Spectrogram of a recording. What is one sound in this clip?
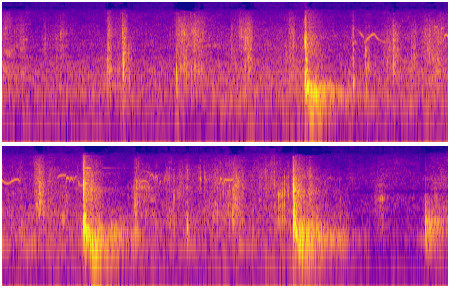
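An axe chops into a log with heavy thuds.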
